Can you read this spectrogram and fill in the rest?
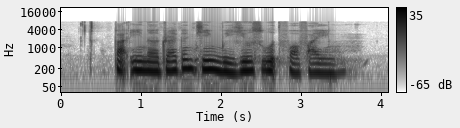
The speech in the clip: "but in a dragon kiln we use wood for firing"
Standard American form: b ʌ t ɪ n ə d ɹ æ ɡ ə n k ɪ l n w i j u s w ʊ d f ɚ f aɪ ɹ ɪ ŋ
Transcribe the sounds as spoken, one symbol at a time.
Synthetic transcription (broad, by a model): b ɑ t ɪ n ə d ɹ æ ɡ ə n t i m w i j u s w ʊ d f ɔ f aɪ ɪ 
